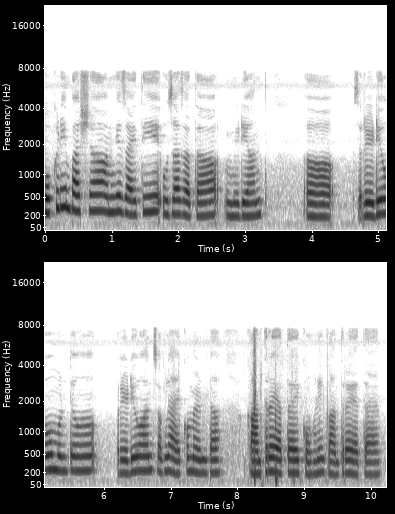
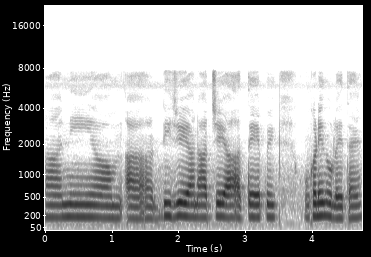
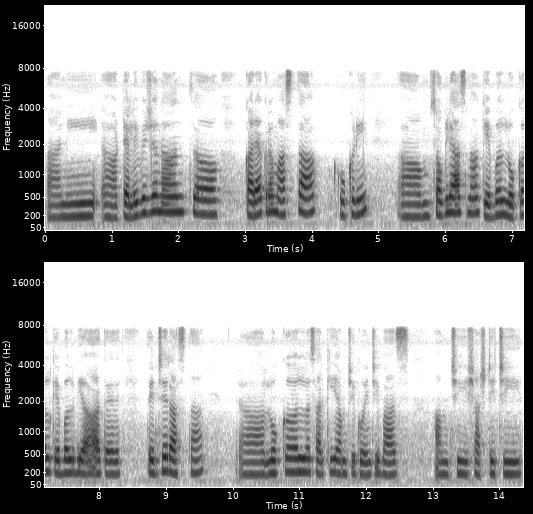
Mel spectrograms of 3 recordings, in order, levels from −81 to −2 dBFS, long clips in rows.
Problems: constant background noise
